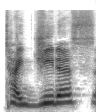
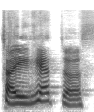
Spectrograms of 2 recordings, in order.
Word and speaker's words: Taos: the Taos mountains which he also mispronounces he says taus and I'm like oh my God I hate this it's tyus but it sure taus fine clearly I'm not fine over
